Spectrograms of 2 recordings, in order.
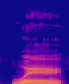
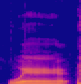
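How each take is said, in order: Both takes have the same delivery.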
